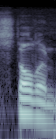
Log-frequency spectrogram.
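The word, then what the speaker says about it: Stollen: it's actually actually called it's called stolen bread it's not spelled like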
